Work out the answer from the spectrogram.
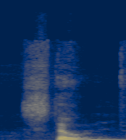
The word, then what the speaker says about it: Stoughton: I, First video on Sandra Birchmore, and now we know how to say a Stoughton.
